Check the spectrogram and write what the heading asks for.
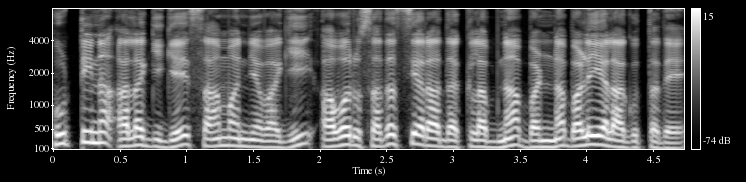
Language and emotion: Kannada, neutral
